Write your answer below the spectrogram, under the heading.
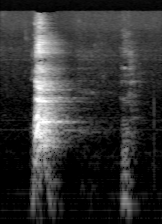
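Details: Great Pyrenees reacting to a delivery truck at the neighbor's: one loud, booming bark with a long fading tail, then a softer short woof over a second later, quiet room otherwise.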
